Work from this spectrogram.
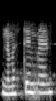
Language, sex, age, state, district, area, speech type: Hindi, female, 18-30, Uttar Pradesh, Varanasi, urban, conversation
